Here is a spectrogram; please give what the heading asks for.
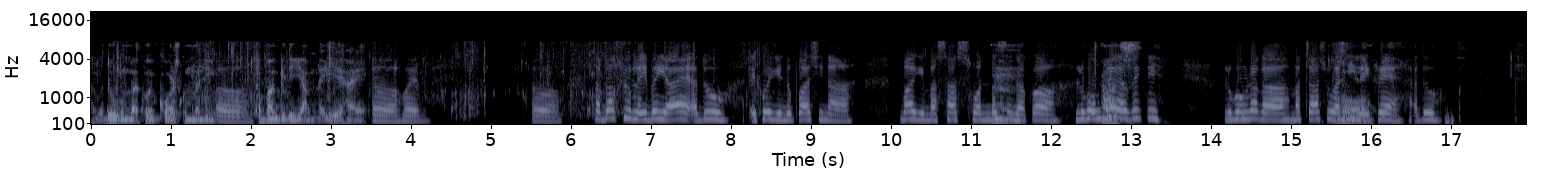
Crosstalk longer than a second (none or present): none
